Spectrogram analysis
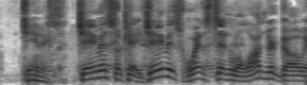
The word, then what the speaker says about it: Jameis: do you say it's that first name Gina Jameis okay Jameis Winston will undergo internal discipline and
